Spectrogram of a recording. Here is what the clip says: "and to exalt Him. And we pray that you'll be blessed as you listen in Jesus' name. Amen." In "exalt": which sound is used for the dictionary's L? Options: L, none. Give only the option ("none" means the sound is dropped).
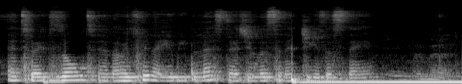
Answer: L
